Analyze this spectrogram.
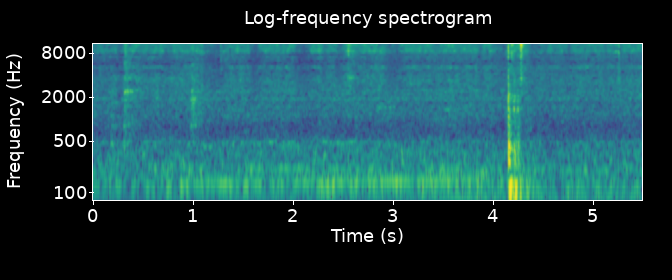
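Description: Steady low hum, with a single sharp knock about four seconds in as a glass mug is set down on the table.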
